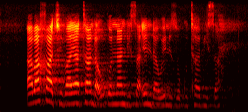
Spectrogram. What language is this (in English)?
South Ndebele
